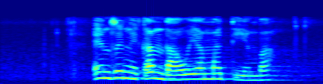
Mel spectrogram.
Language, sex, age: Tsonga, female, 19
